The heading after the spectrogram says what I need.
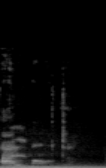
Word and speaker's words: allemande: Je suis allemande. You see how you don't pronounce the E, but the last consonant you have to pronounce in the feminine version. In the masculine version, you don't.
